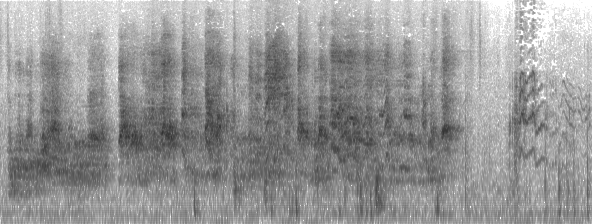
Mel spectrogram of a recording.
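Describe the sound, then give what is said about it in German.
Stone martens screech harshly and continuously, a loud rasping noise with a brief break near the start and a pause before wavering, higher cries at the end. No one speaks. “Von den Tieren ist dann vor allem Knurren, Kreischen und Schreien zu hören.”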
